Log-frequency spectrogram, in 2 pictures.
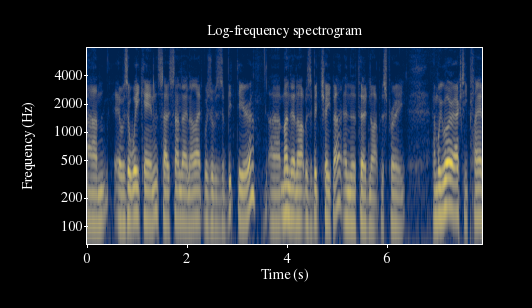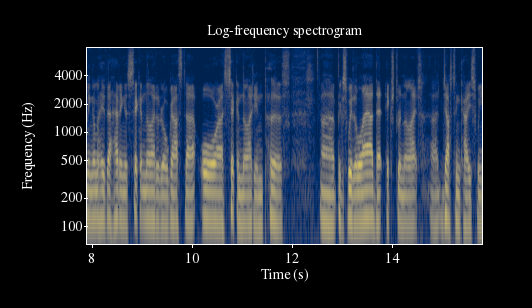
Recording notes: Interviews from the Trail. This episode includes recordings from the final 2/3 of this 128.7km trail and provides a real time overview of our on trail experience.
